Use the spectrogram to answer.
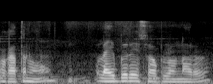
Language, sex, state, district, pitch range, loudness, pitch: Telugu, male, Andhra Pradesh, Chittoor, 130-155 Hz, -17 LUFS, 140 Hz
